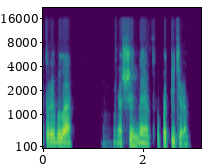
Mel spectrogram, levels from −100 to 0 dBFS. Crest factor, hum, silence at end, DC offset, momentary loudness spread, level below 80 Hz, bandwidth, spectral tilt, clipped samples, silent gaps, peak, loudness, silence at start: 20 dB; none; 0.25 s; under 0.1%; 13 LU; -64 dBFS; 15.5 kHz; -5 dB/octave; under 0.1%; 0.89-1.14 s; -4 dBFS; -22 LUFS; 0.05 s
